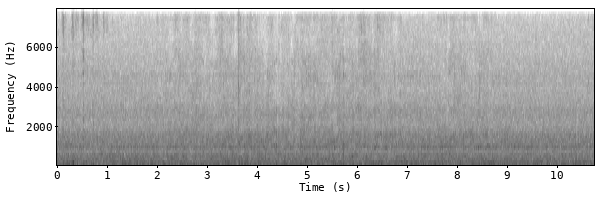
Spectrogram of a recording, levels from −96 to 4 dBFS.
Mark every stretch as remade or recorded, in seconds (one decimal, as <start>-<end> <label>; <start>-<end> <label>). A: 0.0-2.0 recorded; 2.0-6.9 remade; 6.9-7.6 recorded; 7.6-8.7 remade; 8.7-10.8 recorded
